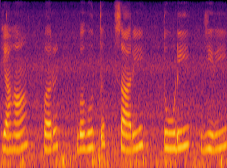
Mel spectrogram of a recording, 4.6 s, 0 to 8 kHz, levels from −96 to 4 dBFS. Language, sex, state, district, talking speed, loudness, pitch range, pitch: Hindi, female, Haryana, Charkhi Dadri, 80 wpm, -17 LUFS, 230-260 Hz, 245 Hz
